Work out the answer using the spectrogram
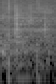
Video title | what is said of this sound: Food Preparation Techniques Yeast Cookery | if it sounds Hollow then you know that the bread is cooked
